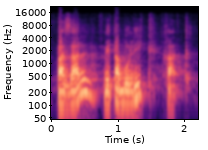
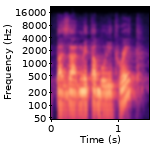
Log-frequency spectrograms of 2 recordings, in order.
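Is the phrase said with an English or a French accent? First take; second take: French; English. First: It is pronounced with a French accent. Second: It is pronounced with an English accent. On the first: "Je vais le prononcer à la française" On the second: "en me faisant passer pour savoir parler en anglais"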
